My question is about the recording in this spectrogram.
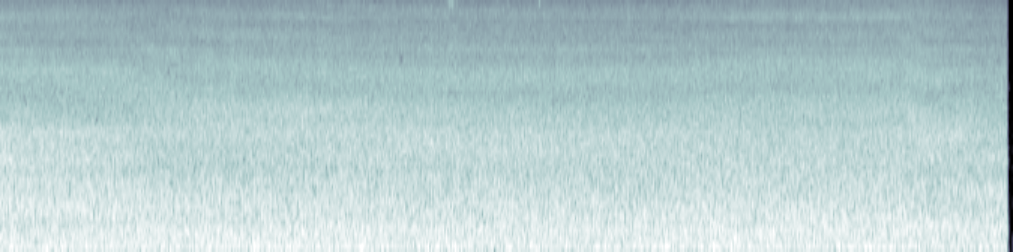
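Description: Steady rushing roar of a whitewater river tumbling over rocks.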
